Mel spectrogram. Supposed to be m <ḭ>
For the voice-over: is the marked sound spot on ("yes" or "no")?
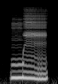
no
